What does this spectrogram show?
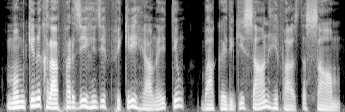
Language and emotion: Kashmiri, fearful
